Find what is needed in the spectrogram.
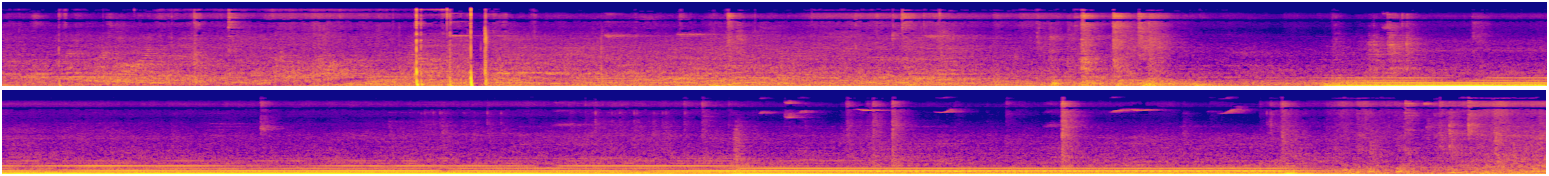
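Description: Hydraulic elevator machinery running during travel: a steady, loud low hum with evenly spaced overtones that starts abruptly about halfway through, dips slightly, and cuts off suddenly near the end. Before it, mall background with two sharp clicks about four seconds in.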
